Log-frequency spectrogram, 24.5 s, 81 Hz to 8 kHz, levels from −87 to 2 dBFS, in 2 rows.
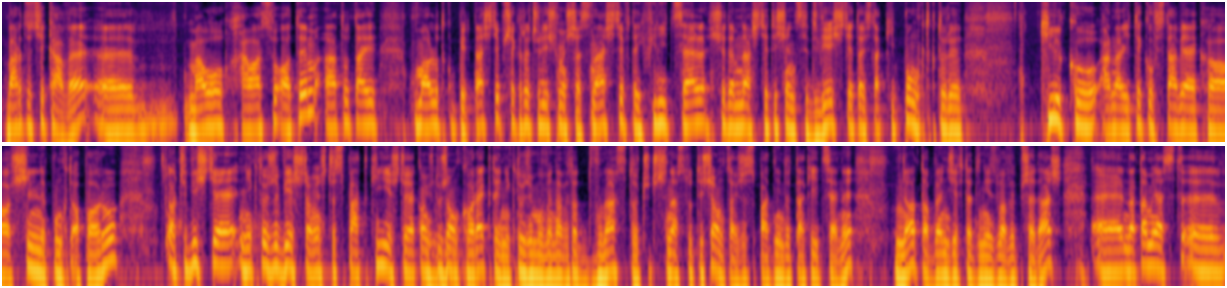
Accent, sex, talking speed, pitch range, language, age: native, male, 145 wpm, 120-140 Hz, Polish, 40-59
